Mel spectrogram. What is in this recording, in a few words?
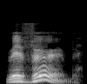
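"reverb", British English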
